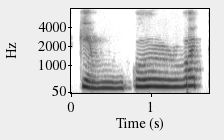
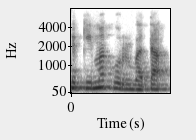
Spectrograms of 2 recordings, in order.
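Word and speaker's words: किमकुर्वत: And Kima Kurvata. The Makara and Takara should be completely pronounced. In Hindi, usually they cut the Akshara. They do not pronounce it completely.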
